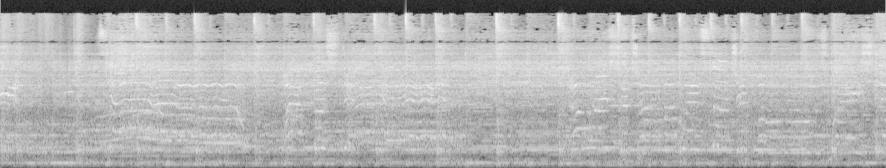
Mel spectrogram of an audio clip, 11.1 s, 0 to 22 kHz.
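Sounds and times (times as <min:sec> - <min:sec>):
male singer singing: 0:00.0 - 0:00.6, 0:01.2 - 0:05.8, 0:07.0 - 0:11.0
bass guitar: 0:00.0 - 0:11.0
distorted electric guitars: 0:00.0 - 0:11.0
drums with cymbals: 0:00.0 - 0:11.0.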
